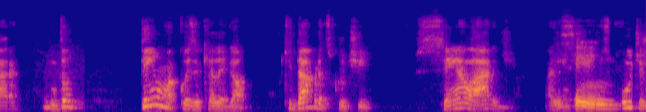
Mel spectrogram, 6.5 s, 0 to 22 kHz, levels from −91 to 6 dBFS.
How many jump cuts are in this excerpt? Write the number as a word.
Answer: zero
